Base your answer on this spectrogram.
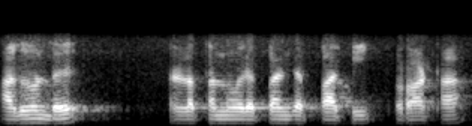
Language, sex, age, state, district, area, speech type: Malayalam, male, 30-45, Kerala, Malappuram, rural, conversation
